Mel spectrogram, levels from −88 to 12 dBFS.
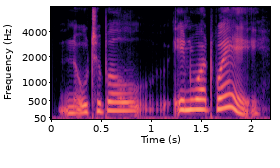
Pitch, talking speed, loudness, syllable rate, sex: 235 Hz, 80 wpm, -16 LUFS, 3.2 syllables/s, female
